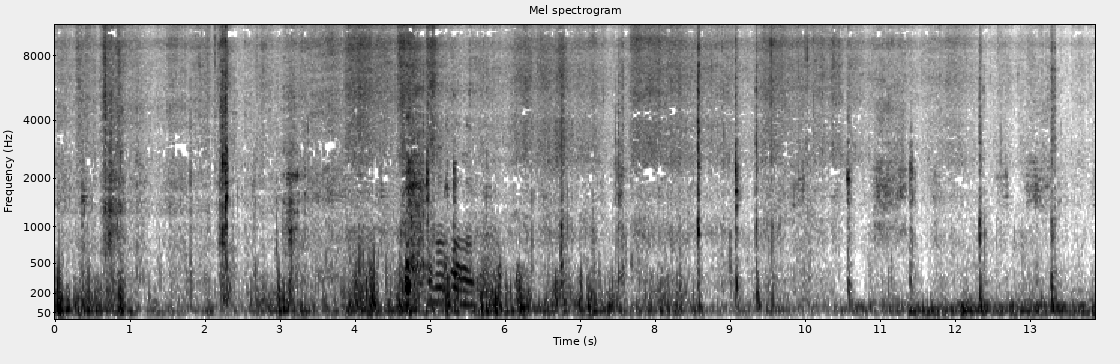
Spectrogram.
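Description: Metal blades chop and thud into wet soil, again and again.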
